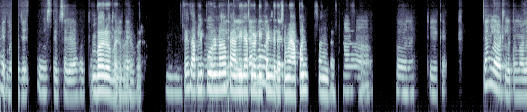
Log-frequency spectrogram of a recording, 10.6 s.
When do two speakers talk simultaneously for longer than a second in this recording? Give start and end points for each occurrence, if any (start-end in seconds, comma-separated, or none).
3.8-5.7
